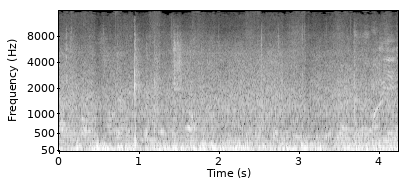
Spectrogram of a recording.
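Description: Wind buffeting the microphone as a fluctuating low rumble, with faint distant voices.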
